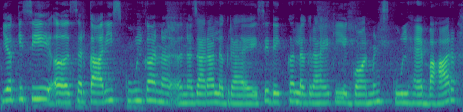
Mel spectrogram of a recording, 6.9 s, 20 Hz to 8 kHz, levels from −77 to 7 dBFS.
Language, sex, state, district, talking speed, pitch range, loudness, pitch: Hindi, female, Maharashtra, Washim, 190 wpm, 190-230 Hz, -18 LUFS, 200 Hz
